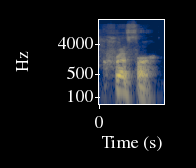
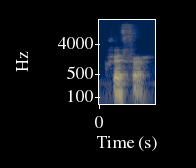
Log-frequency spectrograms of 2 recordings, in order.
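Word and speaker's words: cruimther: Another Irish word for a priest, far less common than sacert, is crumther, but apparently with the lenition pronounced criffer, C-R-I-F-F-E-R, but this original spelling C-R-U-I-M-T-H-E-R, criffer.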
